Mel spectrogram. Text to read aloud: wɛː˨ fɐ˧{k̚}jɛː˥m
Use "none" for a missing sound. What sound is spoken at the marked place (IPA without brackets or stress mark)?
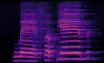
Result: p̚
